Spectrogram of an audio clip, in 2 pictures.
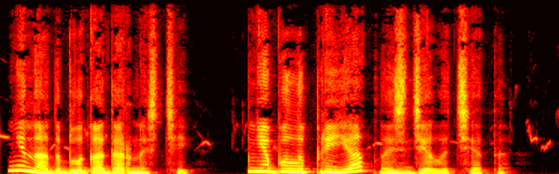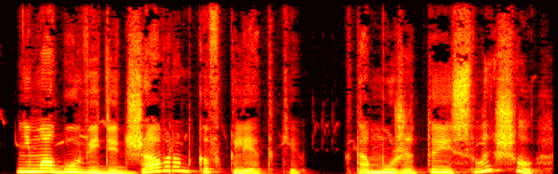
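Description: A woman voicing a prim, no-nonsense nanny who speaks curtly and briskly. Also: a little high, animated, no room sound, close to an everyday voice. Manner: curt, brisk.

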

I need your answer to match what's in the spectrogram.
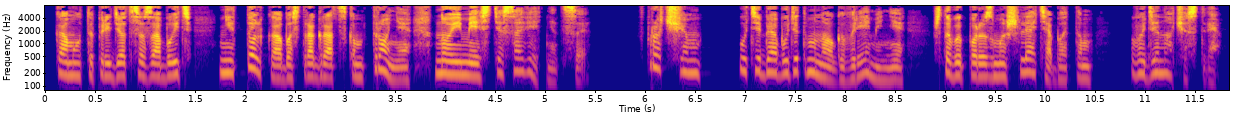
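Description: A woman voicing a commanding queen who speaks calmly and firmly. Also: lowish voice, no echo, studio quality. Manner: calm, firm, measured. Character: calm commanding female queen.

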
